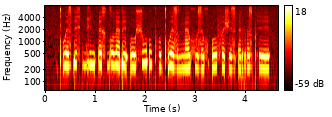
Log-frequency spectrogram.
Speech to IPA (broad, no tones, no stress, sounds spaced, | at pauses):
kʷʼ ɛ z ɗ e x ɡ͡b i n ʔ ɛ x ɡ o l æ ɗ e ʔ o ʃ u ʔ u pʰ o kʷʼ ɛ z ə ŋ æ xʷ e z ɛ xʷ ʔ o f ɛ ʃ e z ʔ ɛ r ə z pʰ e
